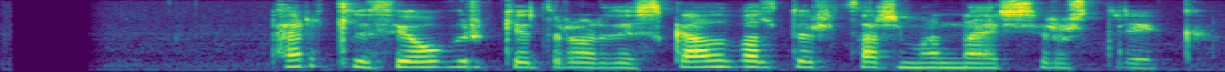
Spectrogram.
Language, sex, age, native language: Icelandic, female, 30-39, Icelandic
